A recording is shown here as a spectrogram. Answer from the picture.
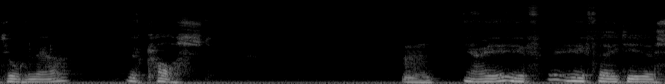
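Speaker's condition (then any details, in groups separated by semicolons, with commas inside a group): Parkinson's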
